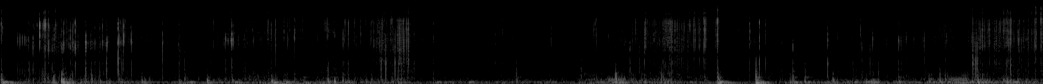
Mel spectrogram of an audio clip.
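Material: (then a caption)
Plastic. A palm-sized clear plastic gel cold pack full of teal beads is held with long nails and pressed and rubbed against glass. It makes continuous crinkling and crackling with sharp, bright ticks and soft squishing, over a low rumble that swells and fades in broad waves.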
